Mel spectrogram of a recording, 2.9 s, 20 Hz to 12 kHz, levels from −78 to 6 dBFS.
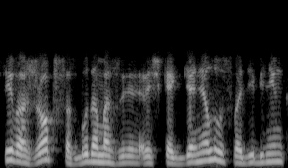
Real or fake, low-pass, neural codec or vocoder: real; 10.8 kHz; none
